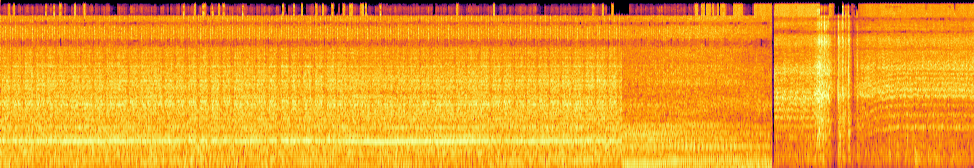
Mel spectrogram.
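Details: Copart car engine, long unstarted, idling with a quick uneven light knock about three to four per second over a steady hum; owner decided the water pump bearing makes the noise, but swapping water pump and alternator did not cure it, cause unconfirmed.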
